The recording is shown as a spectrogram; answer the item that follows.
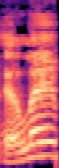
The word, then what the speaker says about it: LA: I'm LA once again, pronounced like LA like the city.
